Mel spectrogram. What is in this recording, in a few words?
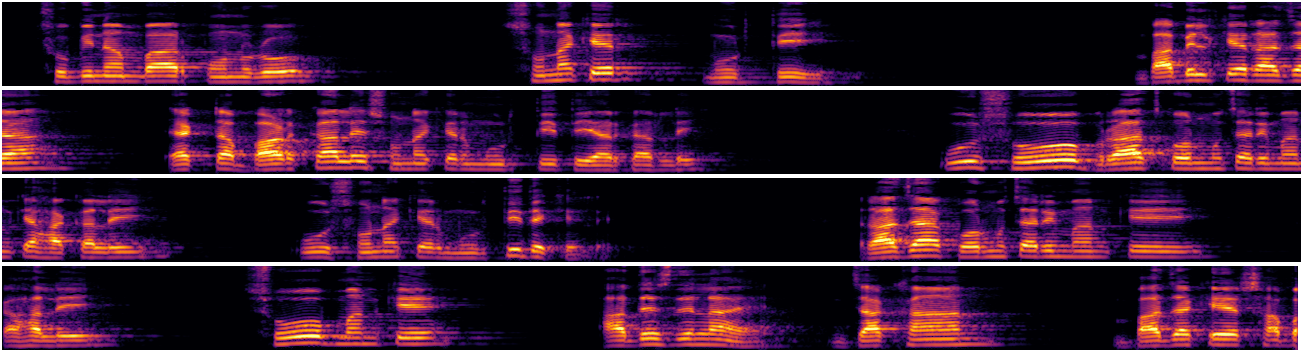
urao, drama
